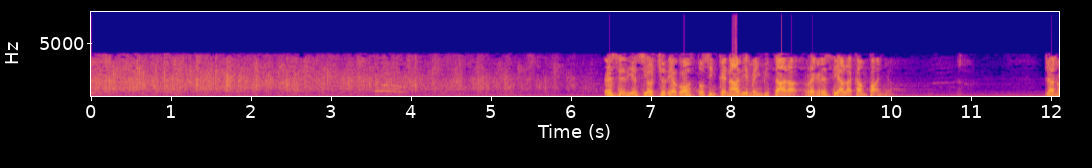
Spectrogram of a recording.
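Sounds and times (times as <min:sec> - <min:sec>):
church congregation applauding during an evangelical testimony service: 0:00.0 - 0:06.8
speech: 0:06.4 - 0:10.1.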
